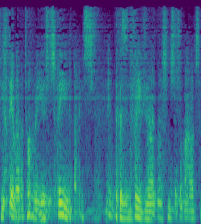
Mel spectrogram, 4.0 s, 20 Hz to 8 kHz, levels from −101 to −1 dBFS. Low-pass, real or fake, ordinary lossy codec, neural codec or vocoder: 7.2 kHz; fake; MP3, 32 kbps; codec, 44.1 kHz, 0.9 kbps, DAC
